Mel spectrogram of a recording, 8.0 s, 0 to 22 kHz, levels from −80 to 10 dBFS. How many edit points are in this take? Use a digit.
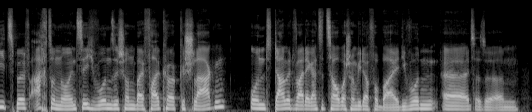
1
